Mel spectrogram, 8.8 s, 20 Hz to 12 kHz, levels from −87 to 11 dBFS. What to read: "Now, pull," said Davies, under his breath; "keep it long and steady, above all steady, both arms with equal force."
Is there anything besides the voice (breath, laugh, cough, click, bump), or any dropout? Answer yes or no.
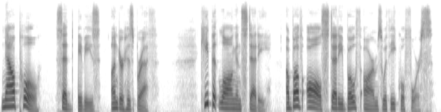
yes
